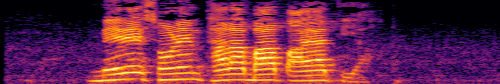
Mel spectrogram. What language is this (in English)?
Sansi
